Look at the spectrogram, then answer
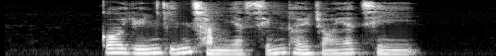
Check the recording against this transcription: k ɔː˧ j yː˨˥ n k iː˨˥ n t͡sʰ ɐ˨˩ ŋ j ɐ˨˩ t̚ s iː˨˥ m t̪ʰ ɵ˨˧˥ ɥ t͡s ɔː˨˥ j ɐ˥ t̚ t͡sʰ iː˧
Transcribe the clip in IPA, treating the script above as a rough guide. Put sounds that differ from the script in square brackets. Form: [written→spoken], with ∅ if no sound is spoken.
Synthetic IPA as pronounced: k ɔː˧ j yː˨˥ n k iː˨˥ n t͡sʰ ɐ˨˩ [ŋ→m] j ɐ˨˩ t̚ s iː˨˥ m t̪ʰ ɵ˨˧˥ ɥ t͡s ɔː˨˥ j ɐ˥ t̚ t͡sʰ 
